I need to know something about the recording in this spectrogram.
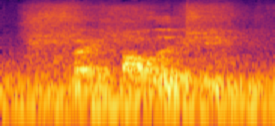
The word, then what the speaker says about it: psychology: very good practice so psychology now here we have a PS at the beginning we don't take psychology not in English this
